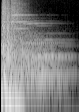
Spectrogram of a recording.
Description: Shield Impact Player Flesh; Weapon Impacts; Enemy; Shields; Sinecure Shield

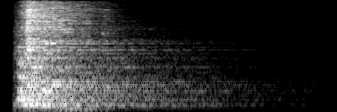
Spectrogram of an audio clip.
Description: Wolf Attack Short; Duviri; Animals

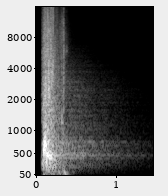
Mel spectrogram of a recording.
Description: Nunchuck End Whoosh; Warframe; Infested

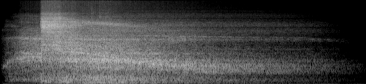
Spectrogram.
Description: Stream Blast D; Warframe; Ambience; Grineer; Grn Hanger

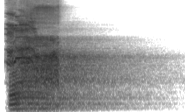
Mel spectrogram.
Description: Feral Vocal Pain; Warframe; Catbrow

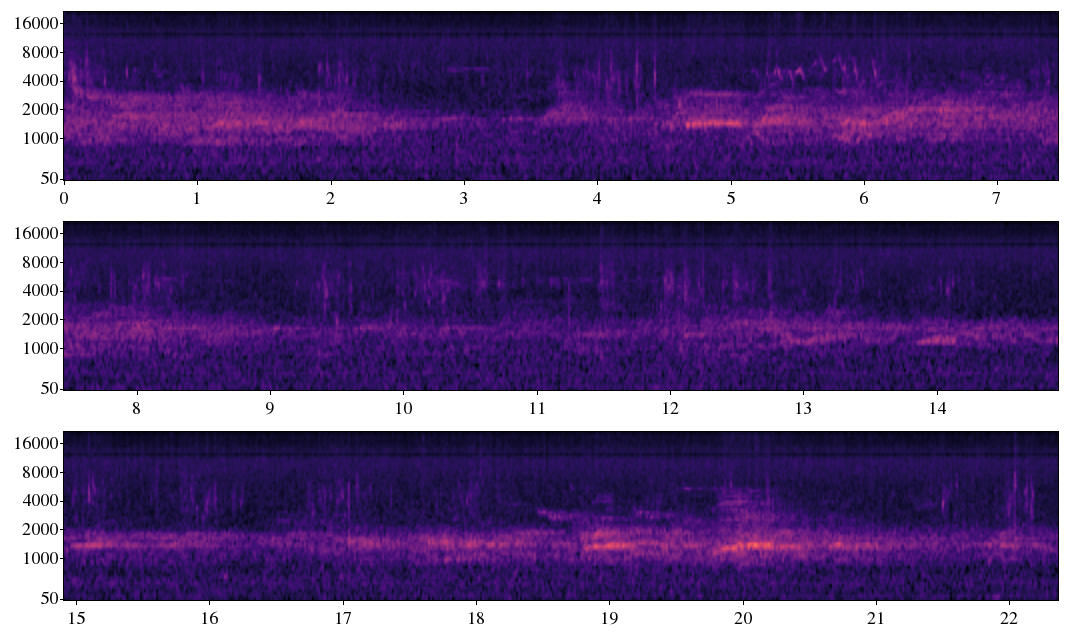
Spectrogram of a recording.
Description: Swamp Amb Loop; Ambience; Midrath Island

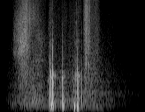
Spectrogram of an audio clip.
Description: Foley Idle Alert Chew Foot; Enemies; Kubrow; Warframe

